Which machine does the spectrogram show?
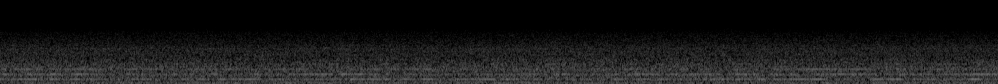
fan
